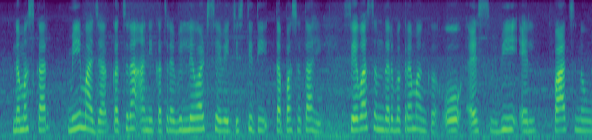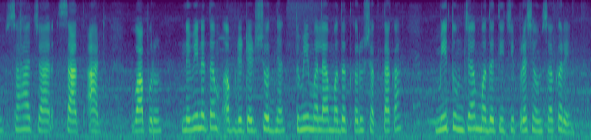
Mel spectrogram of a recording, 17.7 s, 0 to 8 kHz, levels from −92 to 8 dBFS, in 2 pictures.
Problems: none marked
